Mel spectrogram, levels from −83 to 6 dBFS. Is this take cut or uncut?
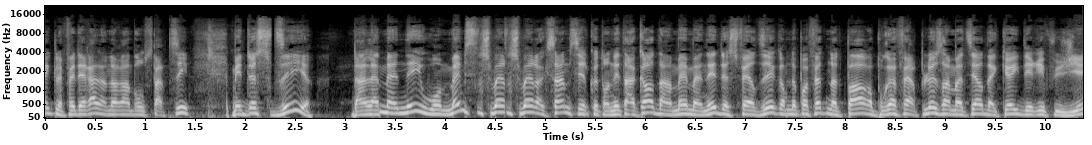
cut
